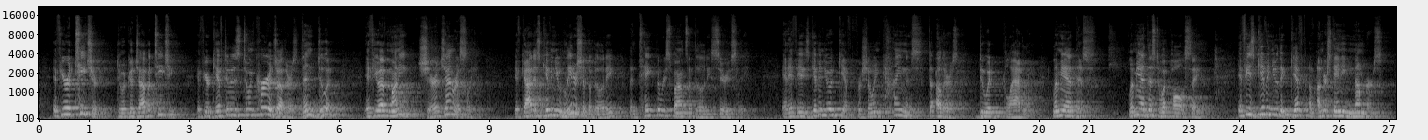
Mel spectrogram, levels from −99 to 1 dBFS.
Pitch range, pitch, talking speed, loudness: 140-185 Hz, 150 Hz, 170 wpm, -41 LUFS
